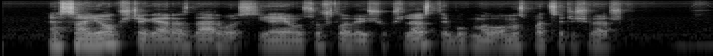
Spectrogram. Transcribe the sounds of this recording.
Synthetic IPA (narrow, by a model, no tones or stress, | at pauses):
ɛsɑjoːkʃʲt͡ʃʲɛɡʲæːɾɐsd̪ɑˑɾbosjæːjɛʊsʊʃlˠɐʋʲeːɪʃʲʊkʃʲlʲɛst̪ɐɪbuːpmɐlˠoːnʊspɐt̪sɪɾɪʃʲʋʲɛʃt̪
